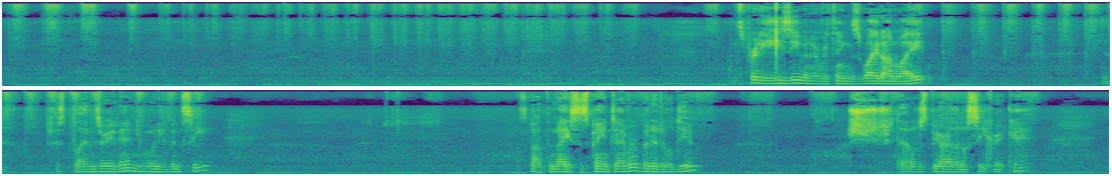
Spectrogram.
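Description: A paintbrush brushes softly along wooden trim.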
